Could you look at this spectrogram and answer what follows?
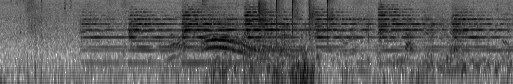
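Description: An Acadian church bell rings loudly at a flag-raising during the Festival acadien de la Nouvelle-Acadie, its repeated strokes overlapping into a rich, sustained metallic toll with faint crowd murmur behind.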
